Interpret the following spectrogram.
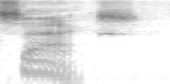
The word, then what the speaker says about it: Saxe: How could you mispronounce Saxe? Well, sometimes people they think that the E is long, so it's Saxe or it's Saxe, Saxe. or so.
